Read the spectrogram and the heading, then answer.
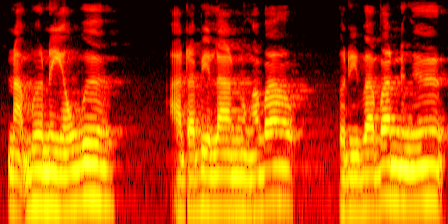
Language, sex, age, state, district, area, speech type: Bodo, female, 60+, Assam, Chirang, rural, spontaneous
